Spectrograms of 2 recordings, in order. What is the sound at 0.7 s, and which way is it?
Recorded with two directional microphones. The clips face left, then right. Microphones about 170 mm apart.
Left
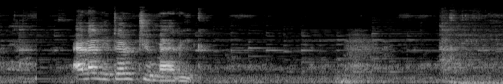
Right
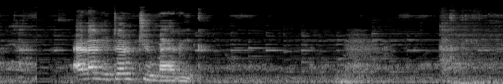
A woman's voice, 15° left (ahead or behind).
